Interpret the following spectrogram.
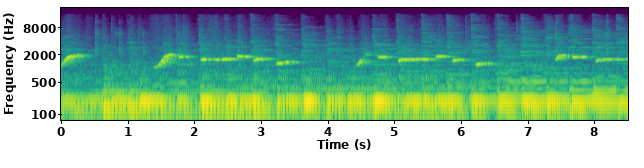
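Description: A man whistling a melody over a strummed acoustic guitar. Each whistled phrase opens with an upward swoop, then steps down through a few held notes.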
